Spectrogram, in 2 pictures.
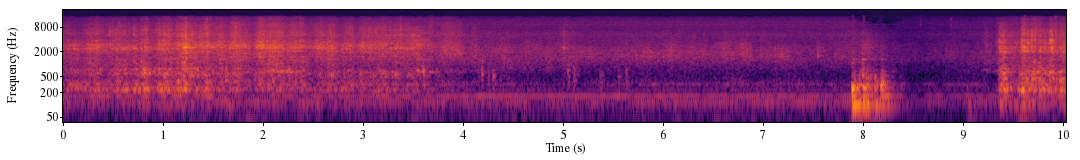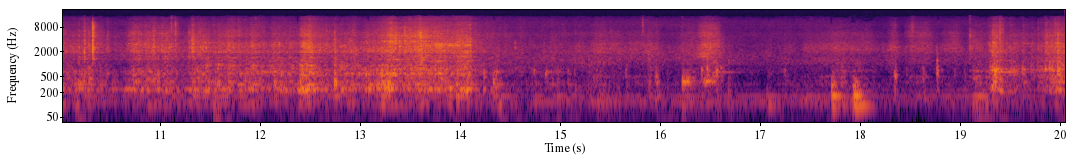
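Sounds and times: scraping and rustling in metal box: 0.0s - 4.0s, 9.3s - 16.8s, 17.4s - 20.0s
steady low hum: 0.0s - 20.0s.

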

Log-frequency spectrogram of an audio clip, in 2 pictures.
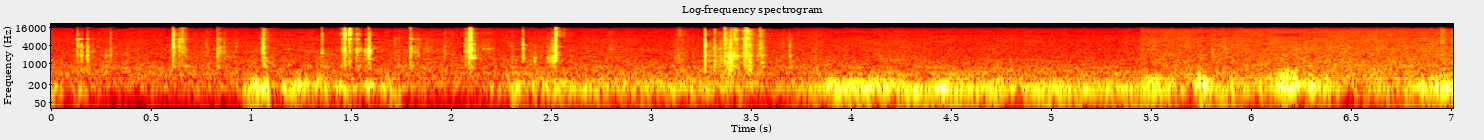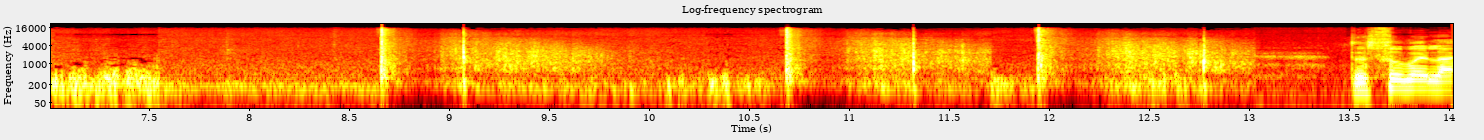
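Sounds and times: loud rifle shots: 8.6s - 9.9s, 10.6s - 13.0s.

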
